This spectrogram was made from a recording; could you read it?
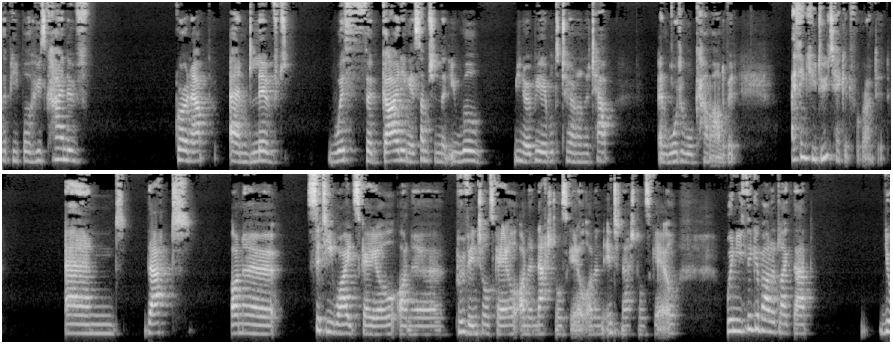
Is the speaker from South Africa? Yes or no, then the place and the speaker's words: yes; Durban, KwaZulu-Natal, South Africa; moved away as an adult; also born or lived in Cape Town; I grew up in Durban, which is a kind of like a subtropical city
